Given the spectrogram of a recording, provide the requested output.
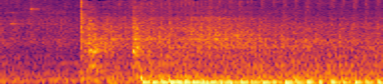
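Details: GPX Demon motorcycle, after replacing a broken spring inside the start switch housing that caused no-start: quiet click, engine catches first try and settles into a low, steady, even idle; normal start and idle.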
